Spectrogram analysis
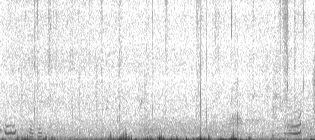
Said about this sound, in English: Shunned. These other larger, stronger chickens don't like her as much.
